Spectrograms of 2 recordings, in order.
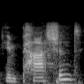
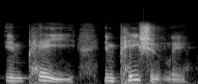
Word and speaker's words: impatiently: Instead of impassioned, it's impatiently. Impatiently.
